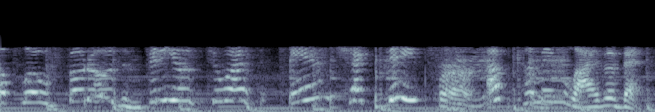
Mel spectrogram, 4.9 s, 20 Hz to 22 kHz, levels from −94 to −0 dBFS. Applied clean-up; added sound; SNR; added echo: none; Fart; 15 dB; reverberation time 0.2 s.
